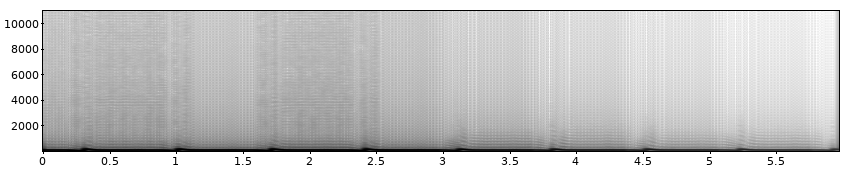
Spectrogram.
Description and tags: Tfdbk-009-bass
A pleasant and interesting bass sound. Might even be musically usefull...
Created with a feedback loop in Ableton Live.
The pack description contains the explanation of how the sounds where created.
bass, distortion, Frequency-shifter, rhythmic, beep, bleep, feedback, pitch-tracking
